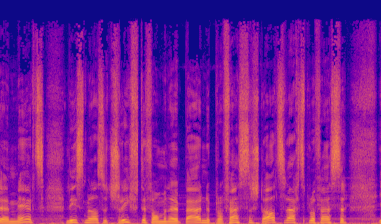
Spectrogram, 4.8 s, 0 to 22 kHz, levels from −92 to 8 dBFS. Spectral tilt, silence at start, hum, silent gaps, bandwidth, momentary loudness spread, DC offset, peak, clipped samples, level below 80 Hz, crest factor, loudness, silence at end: -3.5 dB/octave; 0 s; none; none; over 20 kHz; 3 LU; under 0.1%; -4 dBFS; under 0.1%; -36 dBFS; 14 dB; -19 LUFS; 0 s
